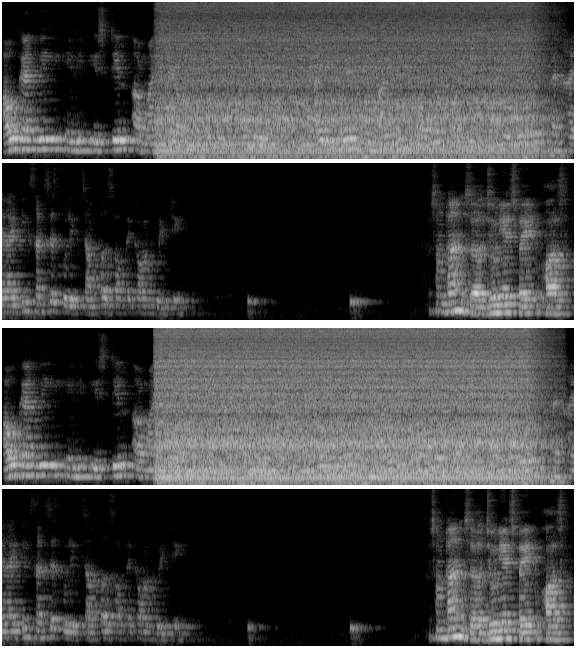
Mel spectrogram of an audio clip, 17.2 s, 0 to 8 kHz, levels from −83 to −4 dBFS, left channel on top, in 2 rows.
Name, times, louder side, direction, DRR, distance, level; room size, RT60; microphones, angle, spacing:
voice 1, 0.0-4.2 4.7-11.4 13.8-13.9, left 1 dB, 80° left, 1.0 m, -34 dB
sound 1, 2.3-8.5, right 5 dB, 45° right, 0.4 m, -26 dB
voice 2, 15.0-17.0, equal, 30° right, 1.0 m, -28 dB
6.3 x 2.1 x 3.2 m
head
